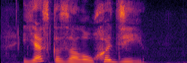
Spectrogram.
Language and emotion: Russian, angry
